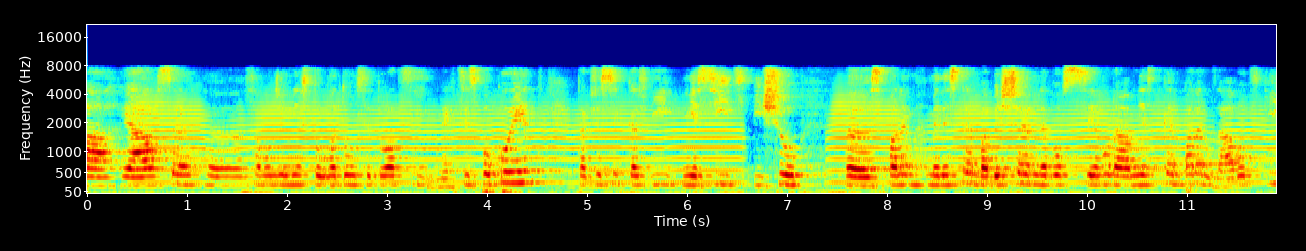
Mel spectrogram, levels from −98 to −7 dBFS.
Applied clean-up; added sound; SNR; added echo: none; Trumpet; 11 dB; reverberation time 0.3 s.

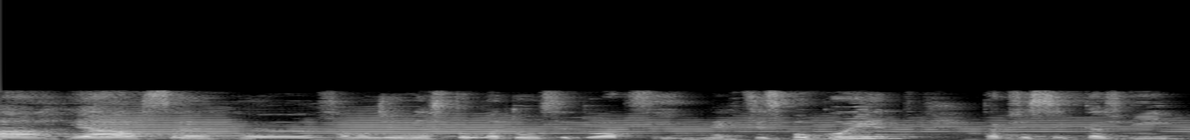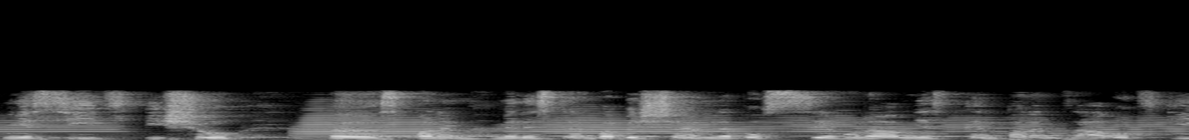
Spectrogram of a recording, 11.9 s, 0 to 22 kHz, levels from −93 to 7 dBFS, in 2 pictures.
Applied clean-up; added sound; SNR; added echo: classical method WPE with log-MMSE.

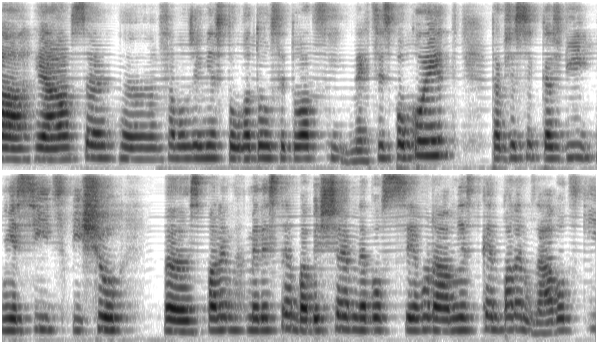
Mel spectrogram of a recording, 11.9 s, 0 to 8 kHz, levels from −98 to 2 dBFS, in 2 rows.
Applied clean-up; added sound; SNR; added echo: neural mask model DeepFilterNet 3.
